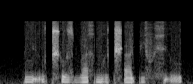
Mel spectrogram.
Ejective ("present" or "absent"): present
